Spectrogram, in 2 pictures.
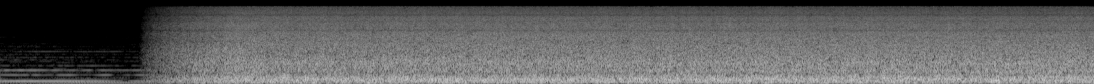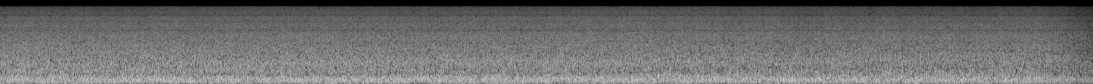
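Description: Loud, steady rush of whitewater pouring over a rocky river cascade. It cuts in suddenly about a second and a half in, after soft ambient music.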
